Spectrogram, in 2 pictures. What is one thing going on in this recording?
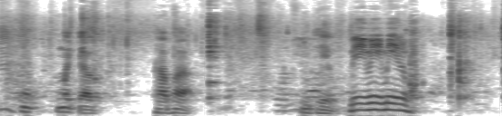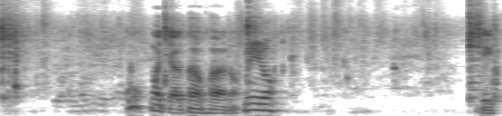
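A metal ladle scrapes and clinks against a pot while stirring a wet mixture.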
